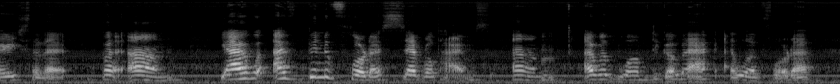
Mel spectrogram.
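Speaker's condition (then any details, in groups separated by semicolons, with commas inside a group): Cerebral palsy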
